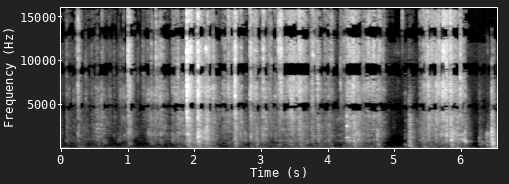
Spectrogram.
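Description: Faint rustling and handling of paper and art supplies on a worktable, in scattered short bursts.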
